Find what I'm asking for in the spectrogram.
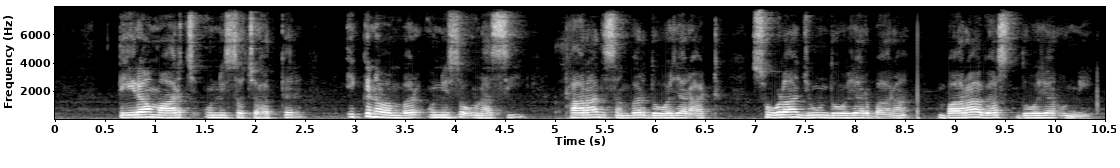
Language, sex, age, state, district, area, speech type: Punjabi, male, 45-60, Punjab, Rupnagar, rural, spontaneous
